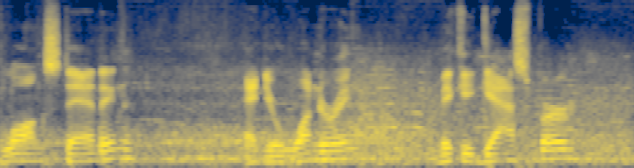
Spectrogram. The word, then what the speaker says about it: Gasper: and you're wondering, Mickey Gasper, not related to Rod Gasper, they spell their name differently. Rod Gasper was G- A S P A R, right? Mickey is E R. pronounced the same spelled differently.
